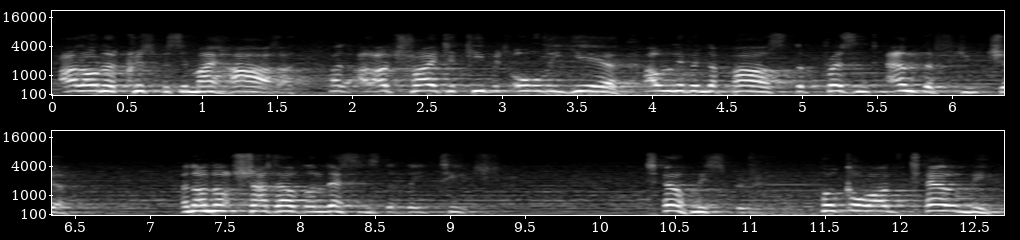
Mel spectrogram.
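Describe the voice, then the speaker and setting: An elderly miser in an old-style radio play. His voice is high for a man and drawn out very slowly, full of stammers and repeated pleas. It rings through a long, cavernous reverb. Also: lively intonation, a little mellow, faint music behind. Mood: desperate, begging. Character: elderly miser, terrified and pleading, desperate to repent. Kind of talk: 1930s-style radio drama acting. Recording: muffled recording with long echoing reverb.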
